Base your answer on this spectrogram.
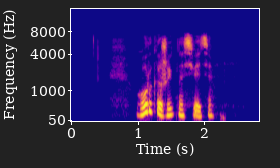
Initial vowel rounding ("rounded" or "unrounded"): rounded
